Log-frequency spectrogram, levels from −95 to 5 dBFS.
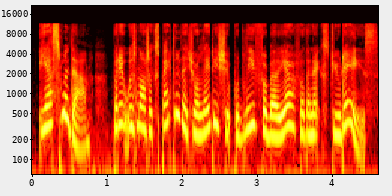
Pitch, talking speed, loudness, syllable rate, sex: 280 Hz, 245 wpm, -16 LUFS, 6.8 syllables/s, female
